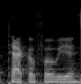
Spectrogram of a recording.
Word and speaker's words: tachophobia: That, is that how, am I pronouncing it correctly? Uh, tachophobia. – Yeah.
